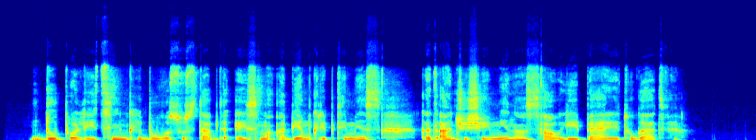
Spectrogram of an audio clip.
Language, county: Lithuanian, Vilnius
